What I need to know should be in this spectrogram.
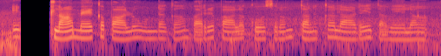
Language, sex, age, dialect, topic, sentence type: Telugu, female, 18-24, Southern, agriculture, statement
